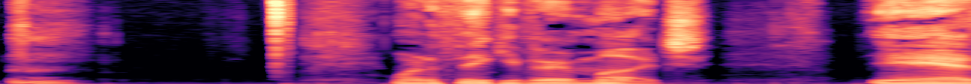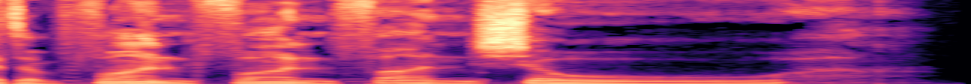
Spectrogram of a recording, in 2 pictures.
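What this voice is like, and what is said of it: Put-on radio announcer voice. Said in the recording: “you guys like my new radio voice?”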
